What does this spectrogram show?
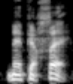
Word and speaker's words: Nez Perce: the Nez Perce which if pronounced according to the correct French would be net cafe but you know Nez Perce is the Americanized kinda like Iroquois and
